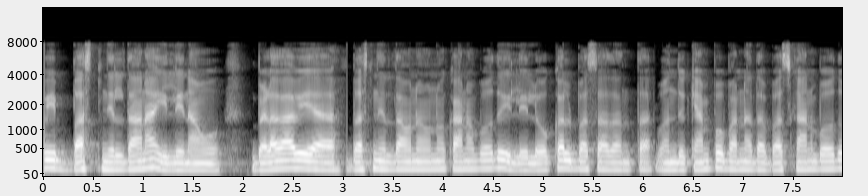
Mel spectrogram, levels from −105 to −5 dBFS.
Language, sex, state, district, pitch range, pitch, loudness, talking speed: Kannada, male, Karnataka, Belgaum, 110-120 Hz, 115 Hz, -15 LUFS, 140 wpm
